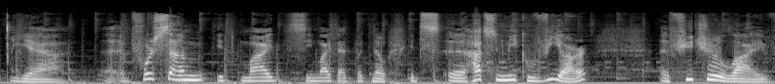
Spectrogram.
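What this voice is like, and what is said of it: Portuguese-accented English. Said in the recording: “my Portuguese accent sometimes betrays me”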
